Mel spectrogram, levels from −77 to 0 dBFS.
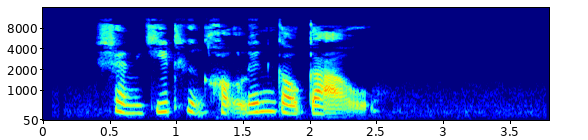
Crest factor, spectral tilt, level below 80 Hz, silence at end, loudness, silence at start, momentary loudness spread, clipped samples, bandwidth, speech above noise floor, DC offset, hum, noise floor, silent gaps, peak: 22 dB; -1 dB/octave; -80 dBFS; 1.3 s; -25 LUFS; 0.4 s; 12 LU; under 0.1%; 11.5 kHz; 36 dB; under 0.1%; none; -61 dBFS; none; -4 dBFS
